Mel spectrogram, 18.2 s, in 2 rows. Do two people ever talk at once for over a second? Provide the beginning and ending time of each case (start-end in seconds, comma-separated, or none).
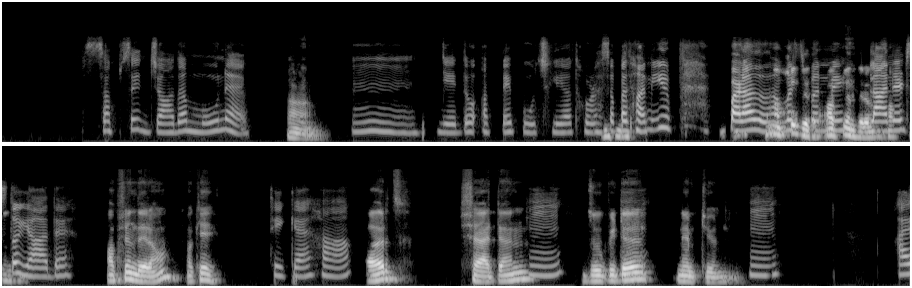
7.8-9.3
